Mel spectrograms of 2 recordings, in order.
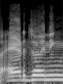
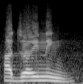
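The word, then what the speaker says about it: adjoining: आपने कुछ फिगर पढ़े होंगे, एडजॉइनिंग फिगर, तो एडजॉइनिंग नहीं बोलते, उनको क्या बोलते हैं? अजॉइनिंग। क्या बोलेंगे उनको? अजॉइनिंग। क्योंकि ए और जे के बीच में अगर डी आता है तो उसको हमें साइलेंट बोलना होता है।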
